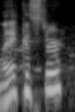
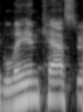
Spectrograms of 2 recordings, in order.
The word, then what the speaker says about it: Lancaster: This dude grew up in Lancaster. California people say Lancaster. That's not how you say it in Texas. It's Lancaster.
